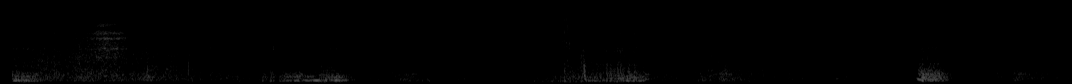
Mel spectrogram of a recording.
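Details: Snoring during sleep: slow, irregular noisy breaths with a rough rattling quality, a few a minute.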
